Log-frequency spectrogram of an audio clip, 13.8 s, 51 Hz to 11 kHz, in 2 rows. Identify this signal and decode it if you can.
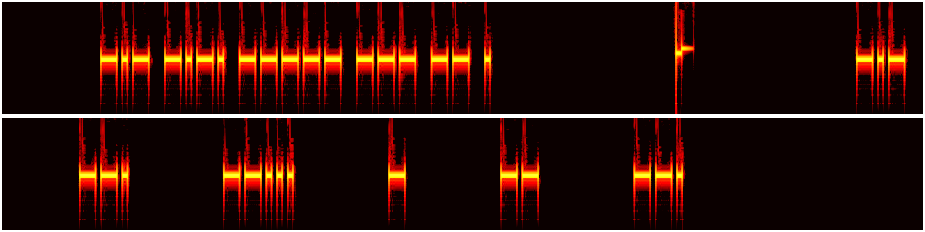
Morse code, heard as a keyed tone, about 31 wpm, spaced as for 15 wpm, 700 Hz. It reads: KC0OME KG7TMG
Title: USA Call Signs - 6 Characters - 6x Character Spacing - 30wpm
